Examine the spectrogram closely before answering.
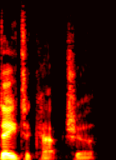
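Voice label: "data capture", English, British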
